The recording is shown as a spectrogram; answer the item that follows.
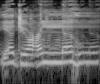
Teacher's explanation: یجعل میں جیم بھی حروف قلقلہ میں سے ہے، اس کو ہلا کر ادا کریں گے، یجعل نہیں، یجعل لہ، لام ساکن کو لام مشدد کے ساتھ ملا کر پڑھیں گے، یجعل لہ۔ لہو پر الٹا پیش ہے، اس کو سنگل پیش سے تھوڑا لمبا کر کے ادا کریں گے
